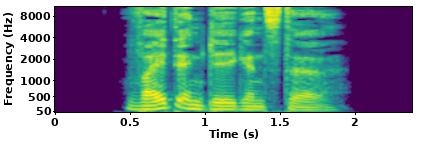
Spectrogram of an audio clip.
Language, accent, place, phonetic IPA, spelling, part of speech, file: German, Germany, Berlin, [ˈvaɪ̯tʔɛntˌleːɡn̩stə], weitentlegenste, adjective, De-weitentlegenste.ogg
- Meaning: inflection of weitentlegen: 1. strong/mixed nominative/accusative feminine singular superlative degree 2. strong nominative/accusative plural superlative degree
